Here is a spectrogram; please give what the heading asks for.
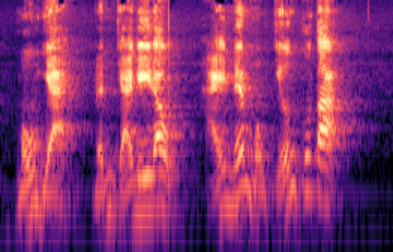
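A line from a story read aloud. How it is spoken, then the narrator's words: Loud shout. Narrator (Vietnamese): Hoa Sĩ Kiệt quát to lên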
